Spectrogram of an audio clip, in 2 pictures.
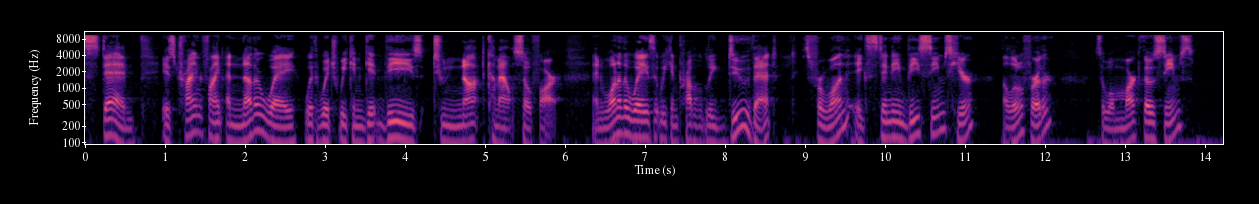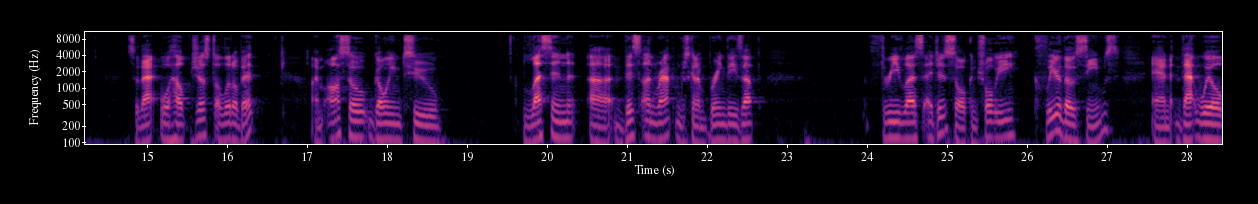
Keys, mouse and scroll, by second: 1.4-5.3 drag, 5.6-8.5 middle drag, 8.8 a, 9.3 click, 9.7-13.4 right drag, 11.8 ctrl+e, 12.6 a, 13.0 a, 13.6 u, 15.5-19.6 middle drag, 17.1 a, 20.9-24.2 middle drag, 24.2-26.7 right drag, 25.3 ctrl+e, 26.6 a, 26.7 a, 27.5 u.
